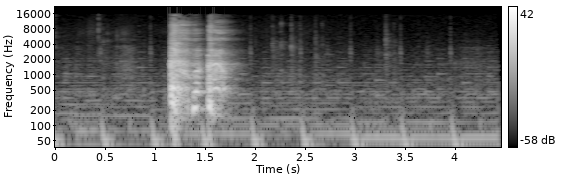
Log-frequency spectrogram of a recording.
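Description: A person coughs twice in quick succession, loud, about a second in, over quiet background music with a steady beat of about two thumps a second.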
